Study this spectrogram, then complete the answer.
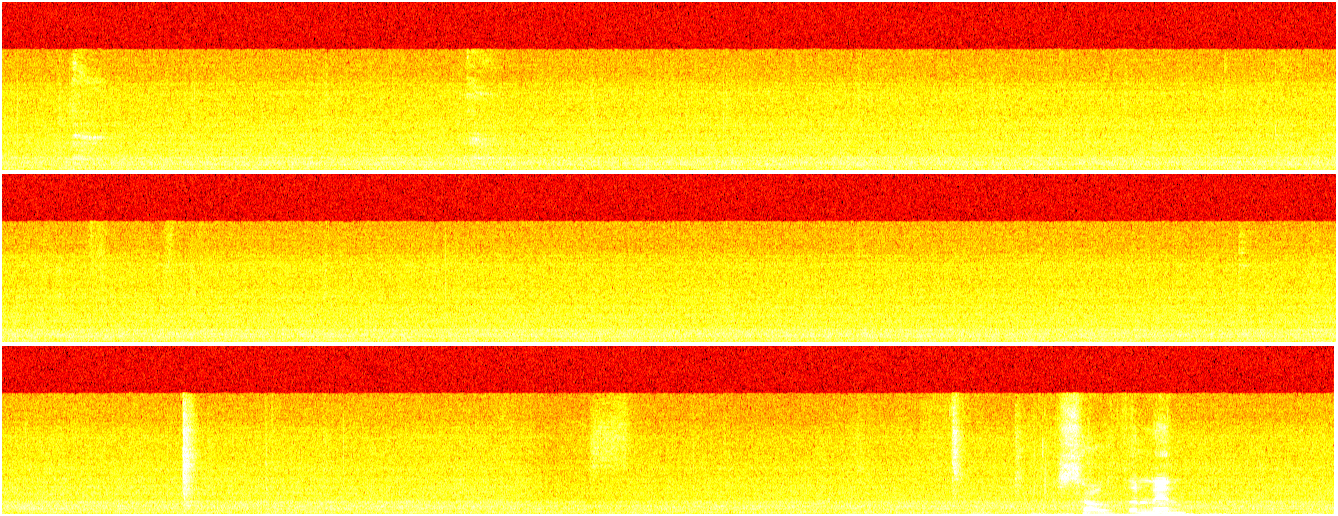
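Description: An elderly woman speaks quietly nearby.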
